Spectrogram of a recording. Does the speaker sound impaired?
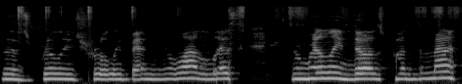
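Yes: ALS; young onset.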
